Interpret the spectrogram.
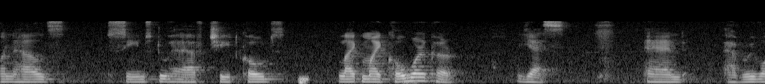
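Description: Nothing stood out on listening; the speech carries only the usual trimming of call microphone processing, with no content above 8 kHz.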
